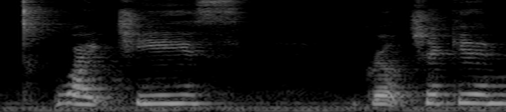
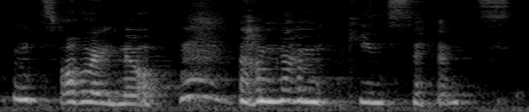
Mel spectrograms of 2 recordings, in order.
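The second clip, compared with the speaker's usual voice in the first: laughing; 5 semitones higher, 4 dB louder than usual. Real, not acted. Laughs at own rambling.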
